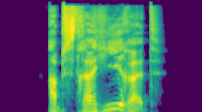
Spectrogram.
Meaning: second-person plural subjunctive I of abstrahieren
- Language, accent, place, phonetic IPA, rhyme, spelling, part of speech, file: German, Germany, Berlin, [ˌapstʁaˈhiːʁət], -iːʁət, abstrahieret, verb, De-abstrahieret.ogg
